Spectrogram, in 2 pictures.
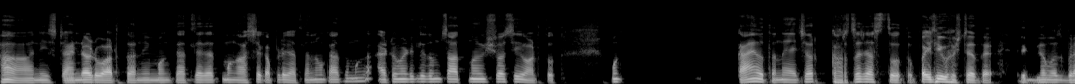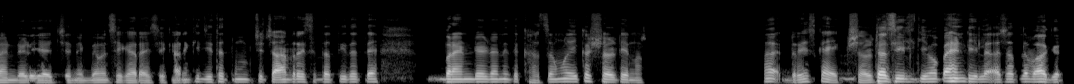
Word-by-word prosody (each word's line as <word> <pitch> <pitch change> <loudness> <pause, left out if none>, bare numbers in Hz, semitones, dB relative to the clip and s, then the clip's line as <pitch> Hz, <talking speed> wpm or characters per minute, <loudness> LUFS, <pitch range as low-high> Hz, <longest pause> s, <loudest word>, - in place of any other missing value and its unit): हां. 110 -2 +3
आणि 100 +1 -3
स्टँडर्ड 100 +3 +1
वाढतं 95 0 +1
आणि 95 +1 -3
मग 100 0 -4
त्यातल्या 100 +1 -3
त्यात 105 0 0
मग 105 -2 -2
असे 110 +3 -3
कपडे 110 +2 -3
घातल्यानं 105 +2 -4
मग - - -5
काय 110 - -1
होतं 115 +5 -6
मग 145 +2 -6
एटोमॅटिकली 125 +3 -2
तुमचा 130 -1 0
आत्मविश्वासही 125 0 -1
वाढतो 95 -4 -4 0.6
मग 130 - 0 1.2
काय 135 - +4
होतं 110 -5 0
ना, 110 - -2
याच्यावर 115 +5 -1 0.2
खर्च 100 +2 -3
जास्त 115 -3 0
होतो 100 - -1
पहिली 120 +3 +5
गोष्ट 110 -5 +2
तर. - - +1 0.3
एकदमच 105 +1 -2
ब्रँडेड 100 0 0
घ्यायचे 95 0 0
आणि 95 0 -4
एकदमच 100 0 -3
हे 100 - -1
करायचे. 90 -1 -1
कारण 105 - -3
की 130 - -6
जिथे 120 +2 -1
तुमचे 120 +1 -3
4 110 +1 +5
ड्रेस 120 -1 0
येतात 115 +1 -1
तिथं 125 0 -1
ते 130 - +4 0.7
ब्रँडेड 120 +1 +4
आणि 125 0 0
त्या 125 - -4
खर्चामुळे 120 +8 -1
1 130 +4 -1
च - - +3
शर्ट 115 -3 +2
येणार. 100 -3 0 1.2
हां, - - +3 0.2
ड्रेस 115 +6 -1
काय - - +3
1 100 +5 -4
शर्टच 125 +5 +5
येईल 130 -3 +2
किंवा 130 0 +3
पॅण्ट 145 -1 +7
येईल 125 -2 +1
अशातला 125 +2 0
भाग 125 -2 +6
आहे. 115 - +1
110 Hz, 185 wpm, -23 LUFS, 100-125 Hz, 1.2 s, पॅण्ट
